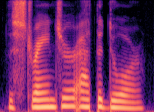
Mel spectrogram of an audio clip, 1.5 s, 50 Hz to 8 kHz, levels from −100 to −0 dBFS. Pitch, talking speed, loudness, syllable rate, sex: 185 Hz, 195 wpm, -17 LUFS, 4.6 syllables/s, female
